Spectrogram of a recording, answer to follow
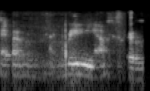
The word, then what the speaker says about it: caipirinha: Roll your R's if you can. Roll your R's. It's the only reason I try to roll my R's. I'm like, caipirinha.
